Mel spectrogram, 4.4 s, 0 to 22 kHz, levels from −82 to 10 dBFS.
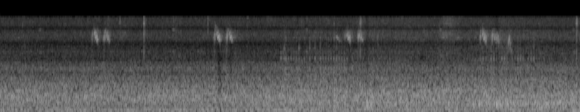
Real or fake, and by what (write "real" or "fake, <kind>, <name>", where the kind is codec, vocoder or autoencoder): real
